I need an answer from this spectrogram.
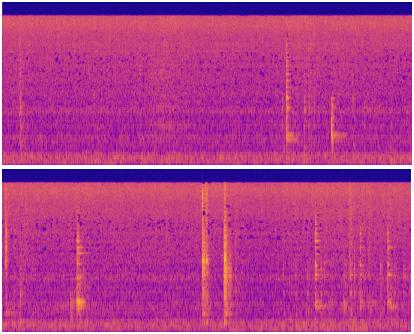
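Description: Onions frying in a metal pot on a gas stove, a steady low rush, with a spoon clinking and knocking against the pot every few seconds; two sharper knocks about twelve seconds in.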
